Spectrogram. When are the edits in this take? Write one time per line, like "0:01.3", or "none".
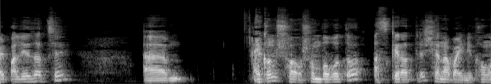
none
